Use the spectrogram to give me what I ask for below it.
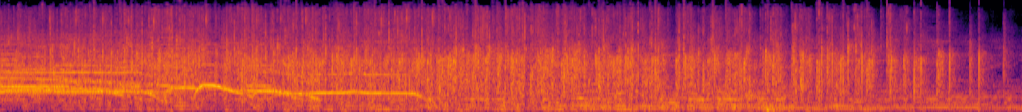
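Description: Audience applause for a comedian being brought on stage at a stand-up comedy show: dense, loud clapping from a crowd that holds strong for most of its length before easing off toward the end.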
